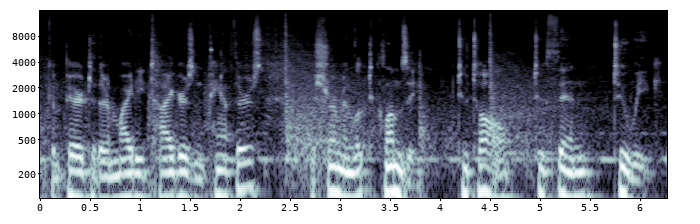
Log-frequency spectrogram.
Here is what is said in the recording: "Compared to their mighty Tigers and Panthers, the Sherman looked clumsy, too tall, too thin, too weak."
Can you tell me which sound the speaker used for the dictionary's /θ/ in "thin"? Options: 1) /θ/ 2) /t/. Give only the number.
1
